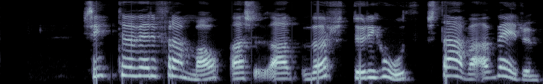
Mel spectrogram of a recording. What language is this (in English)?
Icelandic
